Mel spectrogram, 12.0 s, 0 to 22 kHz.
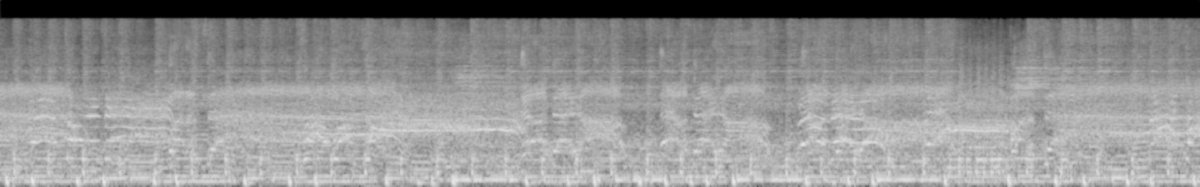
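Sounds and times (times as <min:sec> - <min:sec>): hardcore punk band playing: 0:00.0 - 0:12.0
shouted vocals: 0:00.0 - 0:12.0.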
